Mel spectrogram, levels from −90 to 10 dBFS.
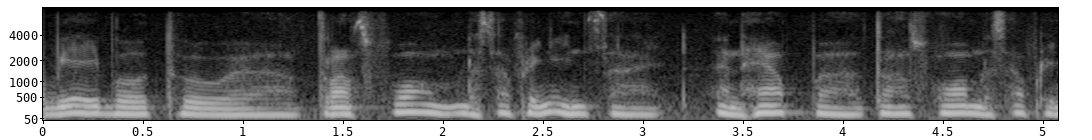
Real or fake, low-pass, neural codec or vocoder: real; 7.2 kHz; none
